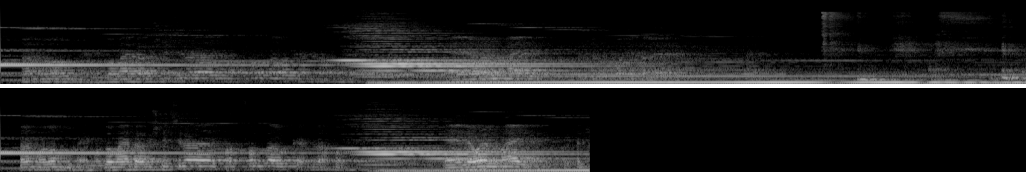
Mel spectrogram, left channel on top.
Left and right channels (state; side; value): drops out; right; at 5.9 s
